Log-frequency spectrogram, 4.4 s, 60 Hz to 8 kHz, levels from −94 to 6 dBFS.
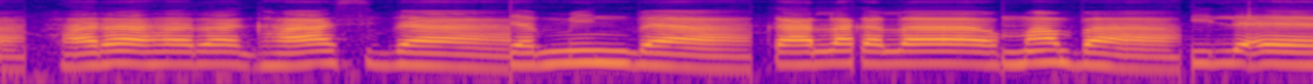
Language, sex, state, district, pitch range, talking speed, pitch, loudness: Hindi, female, Uttar Pradesh, Gorakhpur, 180-205 Hz, 125 wpm, 195 Hz, -17 LUFS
